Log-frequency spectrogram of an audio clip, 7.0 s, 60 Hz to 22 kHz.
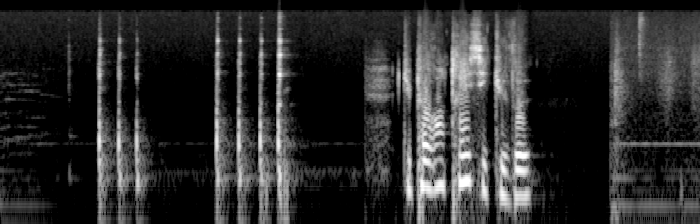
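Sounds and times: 
knocking on a bedroom door: 1.0 - 1.5
speech: 4.1 - 5.4.

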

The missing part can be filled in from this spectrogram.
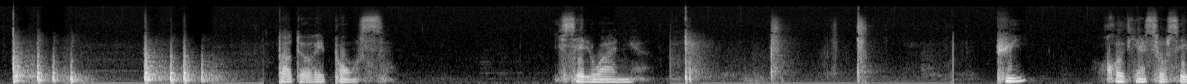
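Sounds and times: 
firm knocking on a door: 0.1 - 2.3
speech: 2.8 - 4.0, 5.6 - 6.5, 10.0 - 10.3, 11.1 - 11.8.

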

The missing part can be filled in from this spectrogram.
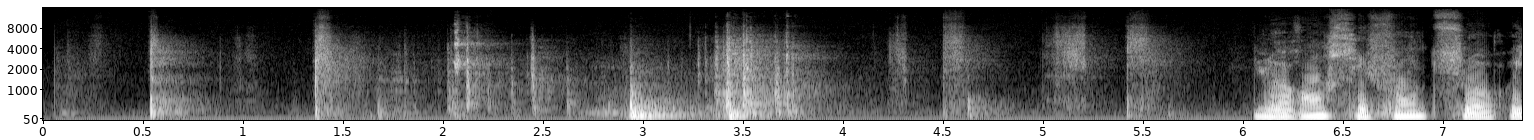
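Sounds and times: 
door pushed shut with a solid thud: 2.9 - 3.9
speech: 6.1 - 7.3.

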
